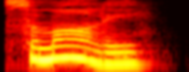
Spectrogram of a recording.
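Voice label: "somali", English, British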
